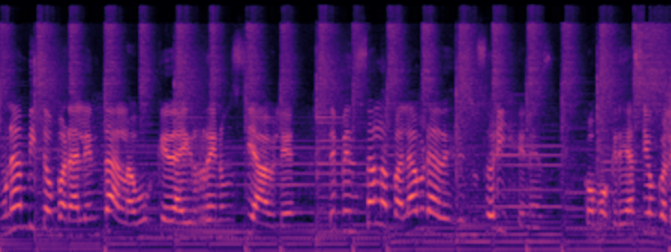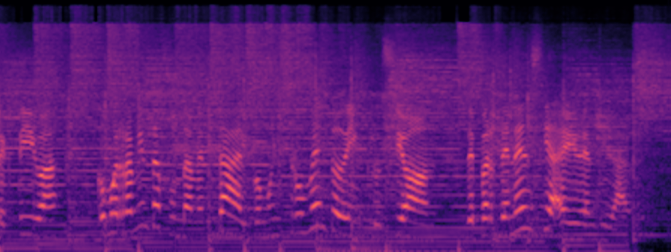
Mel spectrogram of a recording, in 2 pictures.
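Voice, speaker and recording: Music in the background beneath a woman's moderate-paced speech. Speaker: voiceover announcer. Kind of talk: institutional narration welcoming listeners to an event.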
